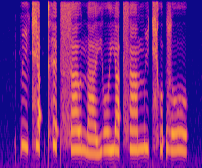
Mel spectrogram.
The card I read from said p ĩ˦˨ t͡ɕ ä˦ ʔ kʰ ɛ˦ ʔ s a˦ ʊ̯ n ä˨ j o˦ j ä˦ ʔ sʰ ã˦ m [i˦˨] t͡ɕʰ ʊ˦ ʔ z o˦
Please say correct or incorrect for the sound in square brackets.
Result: correct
